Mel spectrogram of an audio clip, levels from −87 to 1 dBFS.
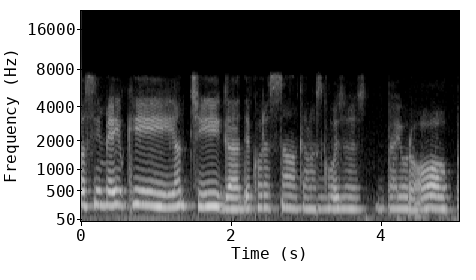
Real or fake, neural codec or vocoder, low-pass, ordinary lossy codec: real; none; 7.2 kHz; Opus, 16 kbps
